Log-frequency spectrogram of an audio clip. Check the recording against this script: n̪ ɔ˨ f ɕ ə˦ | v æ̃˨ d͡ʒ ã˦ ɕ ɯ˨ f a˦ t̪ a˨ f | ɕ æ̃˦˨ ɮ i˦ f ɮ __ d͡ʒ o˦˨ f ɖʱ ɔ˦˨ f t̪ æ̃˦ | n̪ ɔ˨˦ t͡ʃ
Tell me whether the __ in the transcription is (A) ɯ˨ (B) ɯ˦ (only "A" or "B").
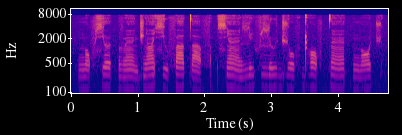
B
